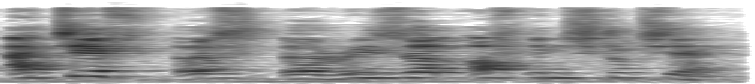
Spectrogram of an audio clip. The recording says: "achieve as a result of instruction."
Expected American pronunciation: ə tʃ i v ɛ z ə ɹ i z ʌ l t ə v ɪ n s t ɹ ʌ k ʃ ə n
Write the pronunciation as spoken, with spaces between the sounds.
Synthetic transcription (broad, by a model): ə tʃ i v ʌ s ə ɹ i z ʌ l t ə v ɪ n s t ɹ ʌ k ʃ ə n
